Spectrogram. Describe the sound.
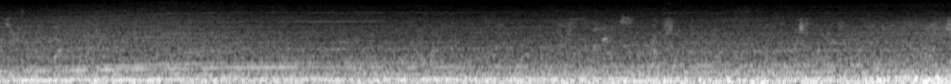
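Airliner engines run at takeoff thrust with a continuous loud roar and whining tones that rise slightly as it builds steadily throughout.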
